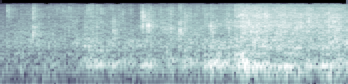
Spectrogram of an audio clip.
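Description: A steady, fairly loud rush of rainwater pours continuously for a couple of seconds in one sustained gush as someone tips it off an awning.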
